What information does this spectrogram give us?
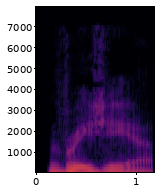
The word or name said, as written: vriesia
